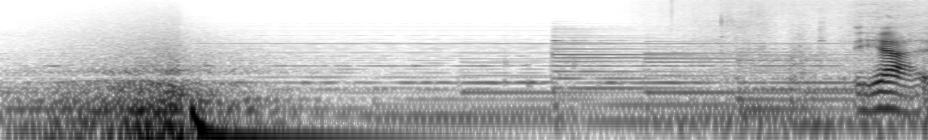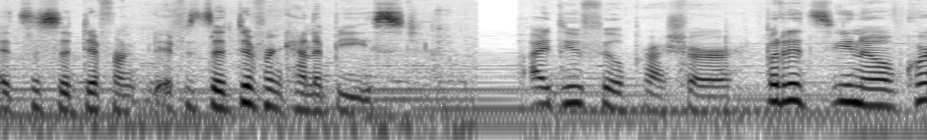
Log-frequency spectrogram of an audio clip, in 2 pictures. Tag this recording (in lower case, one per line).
music
outside, rural or natural
speech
